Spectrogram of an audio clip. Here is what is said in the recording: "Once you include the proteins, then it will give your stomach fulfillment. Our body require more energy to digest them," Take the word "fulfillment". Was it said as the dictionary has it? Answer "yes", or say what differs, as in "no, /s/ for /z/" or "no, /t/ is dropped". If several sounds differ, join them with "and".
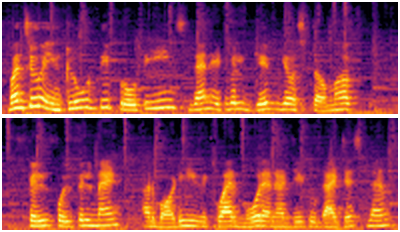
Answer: yes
